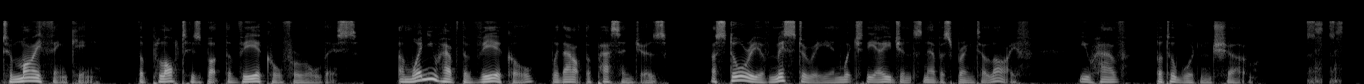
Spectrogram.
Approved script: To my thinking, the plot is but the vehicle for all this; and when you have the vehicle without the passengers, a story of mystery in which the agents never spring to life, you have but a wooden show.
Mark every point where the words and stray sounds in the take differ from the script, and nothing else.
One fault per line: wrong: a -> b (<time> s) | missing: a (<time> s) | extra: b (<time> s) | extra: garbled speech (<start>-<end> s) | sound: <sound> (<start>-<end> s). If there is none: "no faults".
sound: laugh (13.1-13.4 s)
